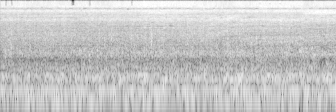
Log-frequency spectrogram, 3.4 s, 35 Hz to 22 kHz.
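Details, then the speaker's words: Pressure canner with 6 raw-pack jars of boneless chicken thighs, timer running, burner just backed down a touch: continuous airy steam hiss with low background rumble, regulator weight venting normally, which should cycle every 10–15 seconds. "So you want that to cycle every 10 or 15 seconds or so."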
